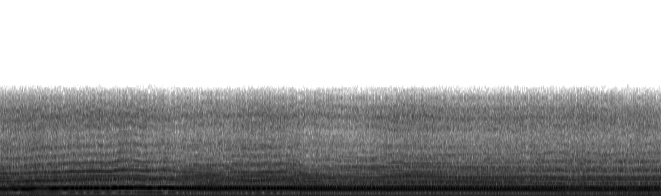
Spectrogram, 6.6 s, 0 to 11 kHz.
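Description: Quadcopter's Emax 2300 kV brushless motors and propellers whining in flight, several close pitches wavering up and down with the throttle.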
